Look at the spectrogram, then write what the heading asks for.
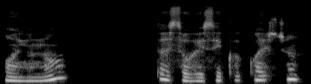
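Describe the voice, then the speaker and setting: A woman voicing an ancient female vampire in a soft-spoken, breathy ASMR roleplay, coaxing and gently teasing as she hosts a listener. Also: fairly low pitch, no echo, studio quality. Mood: soothing, inviting. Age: over a thousand years old, as played. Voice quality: breathy, whispery. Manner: slow, coaxing, conversational with pauses.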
